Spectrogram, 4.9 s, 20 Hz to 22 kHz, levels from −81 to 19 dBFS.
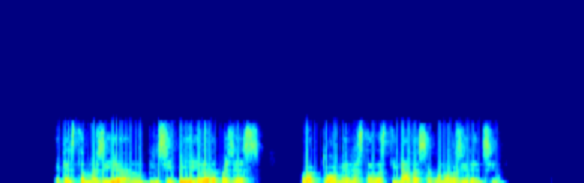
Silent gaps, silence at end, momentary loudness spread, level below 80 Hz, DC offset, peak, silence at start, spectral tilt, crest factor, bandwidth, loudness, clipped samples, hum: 2.37-2.51 s; 0.7 s; 10 LU; -44 dBFS; under 0.1%; -6 dBFS; 0.45 s; -5.5 dB/octave; 16 dB; 8 kHz; -21 LUFS; under 0.1%; none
